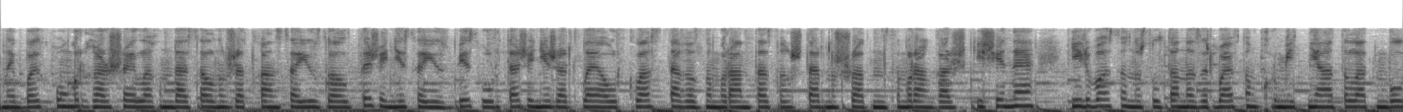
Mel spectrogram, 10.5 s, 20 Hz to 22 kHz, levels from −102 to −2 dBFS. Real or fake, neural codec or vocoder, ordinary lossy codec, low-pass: real; none; none; none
